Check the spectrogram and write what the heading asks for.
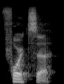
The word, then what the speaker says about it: Forza: By the way, I've heard it's pronounced properly as Forza. I'm correct. Yes, not Forza. It is Forza.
